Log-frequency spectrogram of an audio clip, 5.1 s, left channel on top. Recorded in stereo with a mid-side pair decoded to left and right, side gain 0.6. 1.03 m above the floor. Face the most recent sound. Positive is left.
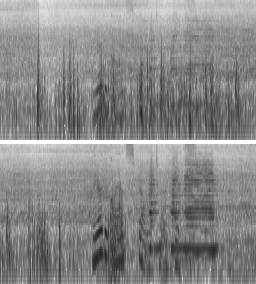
turn(degrees=-50)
